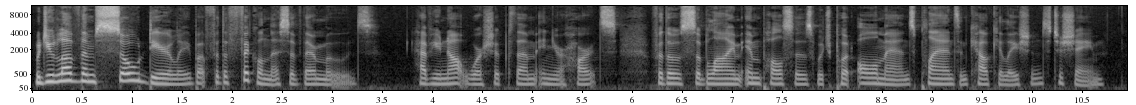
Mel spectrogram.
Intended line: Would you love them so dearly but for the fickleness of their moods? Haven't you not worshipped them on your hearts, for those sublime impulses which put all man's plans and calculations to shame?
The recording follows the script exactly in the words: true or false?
false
